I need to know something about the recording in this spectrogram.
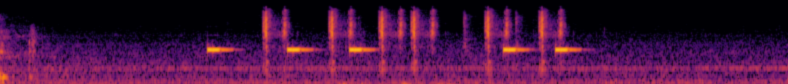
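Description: Short electronic menu blips sound in quick succession.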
